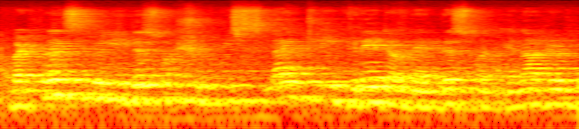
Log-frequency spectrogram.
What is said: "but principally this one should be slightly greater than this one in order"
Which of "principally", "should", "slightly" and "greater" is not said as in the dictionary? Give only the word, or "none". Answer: principally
